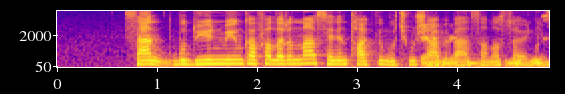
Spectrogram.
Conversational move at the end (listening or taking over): taking over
